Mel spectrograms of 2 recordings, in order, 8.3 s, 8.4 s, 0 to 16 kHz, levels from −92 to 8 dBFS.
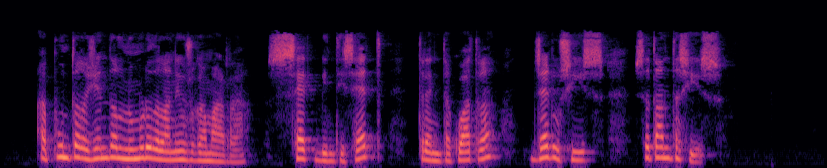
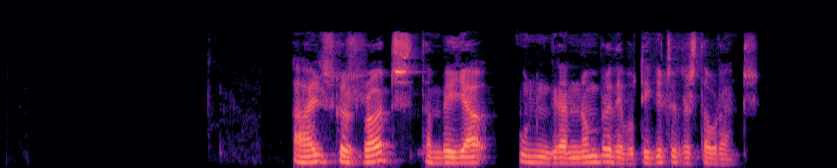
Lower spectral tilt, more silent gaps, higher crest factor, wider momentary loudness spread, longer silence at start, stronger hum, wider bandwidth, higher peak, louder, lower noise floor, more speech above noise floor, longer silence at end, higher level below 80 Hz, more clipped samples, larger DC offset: about the same, -5.5 dB/octave vs -5 dB/octave; second, none vs 5.08-5.15 s; about the same, 16 dB vs 18 dB; first, 14 LU vs 11 LU; second, 0.35 s vs 2.95 s; neither; about the same, 8 kHz vs 8.2 kHz; second, -6 dBFS vs -2 dBFS; second, -22 LUFS vs -17 LUFS; second, -82 dBFS vs under -90 dBFS; second, 60 dB vs over 73 dB; first, 1.1 s vs 0.8 s; about the same, -62 dBFS vs -58 dBFS; neither; neither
